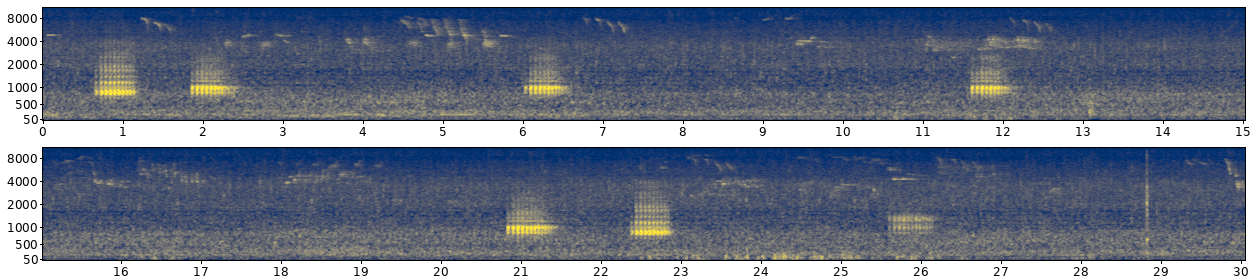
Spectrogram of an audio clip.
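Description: Outdoor birdsong: a loud, harsh, low bird call repeated seven times at uneven intervals, two pairs among them, over faint high chirping of small birds and a steady background hiss.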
